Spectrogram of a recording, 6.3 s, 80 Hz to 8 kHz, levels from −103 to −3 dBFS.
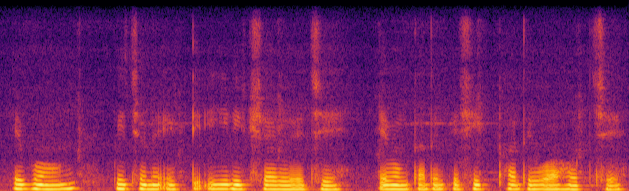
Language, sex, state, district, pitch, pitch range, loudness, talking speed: Bengali, female, West Bengal, Kolkata, 175 Hz, 165-180 Hz, -15 LUFS, 95 wpm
